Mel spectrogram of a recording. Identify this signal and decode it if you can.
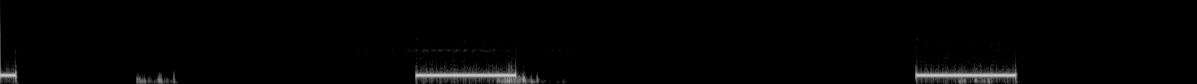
Ringback tone (Europe, 425 Hz).
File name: out- -2002- - - .238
